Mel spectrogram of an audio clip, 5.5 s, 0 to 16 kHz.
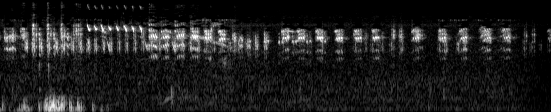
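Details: On Sylt in June 2023, a sedge warbler gives a fast, dry chatter of high, scratchy notes, settling into an even series of about six notes a second. A low rumble of wind opens the recording.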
